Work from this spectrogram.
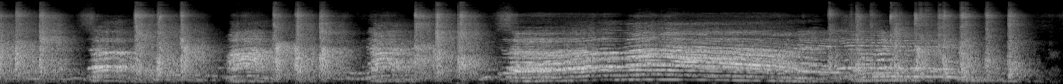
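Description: A class of third-grade children doing the rhythmic 'tepuk semangat' clap in bursts of quick unison claps, loud and close, broken by a stretch of children's voices chanting together in the middle.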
